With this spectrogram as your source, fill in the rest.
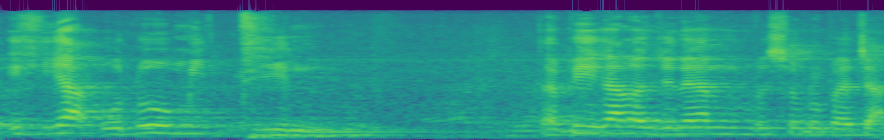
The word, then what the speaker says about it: Ihya Ulumiddin: itu aljilani tapi muda kayak Ihya Ulumuddin itu yang betul Ihya ulumiddin tapi kalau jenengan suruh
